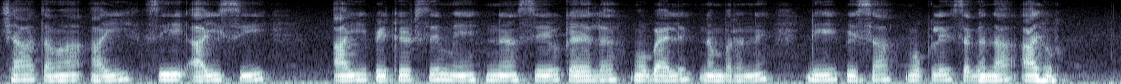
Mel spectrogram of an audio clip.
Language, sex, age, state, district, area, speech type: Sindhi, female, 60+, Madhya Pradesh, Katni, urban, read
